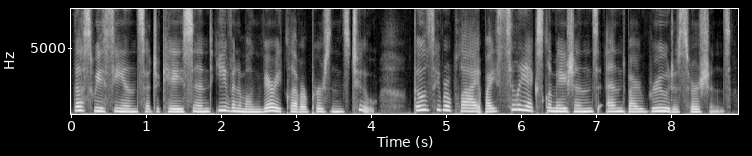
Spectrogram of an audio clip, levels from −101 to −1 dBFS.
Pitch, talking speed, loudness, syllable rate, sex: 235 Hz, 160 wpm, -15 LUFS, 4.6 syllables/s, female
